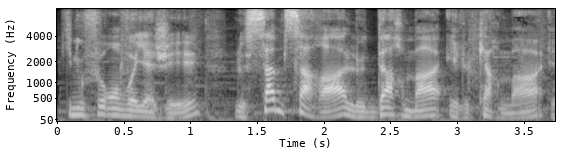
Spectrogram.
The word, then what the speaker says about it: samsara: On appelle ça le samsara, comme ça se prononce, S-A-M-S-A-R-A.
